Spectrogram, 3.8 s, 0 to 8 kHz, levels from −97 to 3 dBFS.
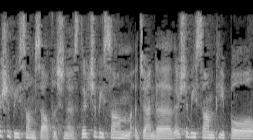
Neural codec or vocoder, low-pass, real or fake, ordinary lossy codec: none; 7.2 kHz; real; MP3, 32 kbps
